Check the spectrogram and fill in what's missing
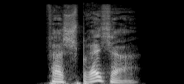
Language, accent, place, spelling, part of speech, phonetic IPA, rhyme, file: German, Germany, Berlin, Versprecher, noun, [fɛɐ̯ˈʃpʁɛçɐ], -ɛçɐ, De-Versprecher.ogg
- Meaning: slip of the tongue (mistake in speech)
